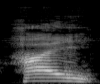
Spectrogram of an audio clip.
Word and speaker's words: hide: Hop, hope, sit, side, hit, hide, slid, slide. So see how the E at the end, although it's not pronounced, it's affecting the vowel sound before it. It makes it longer.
